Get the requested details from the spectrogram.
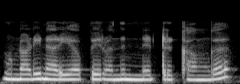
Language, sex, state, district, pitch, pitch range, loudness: Tamil, female, Karnataka, Bangalore, 230 Hz, 220-235 Hz, -12 LUFS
